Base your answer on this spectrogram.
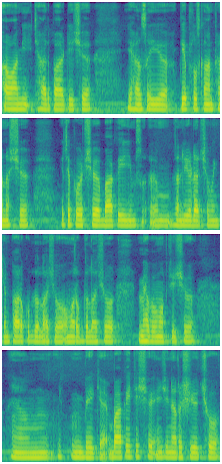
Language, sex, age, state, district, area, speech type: Kashmiri, male, 45-60, Jammu and Kashmir, Shopian, urban, spontaneous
